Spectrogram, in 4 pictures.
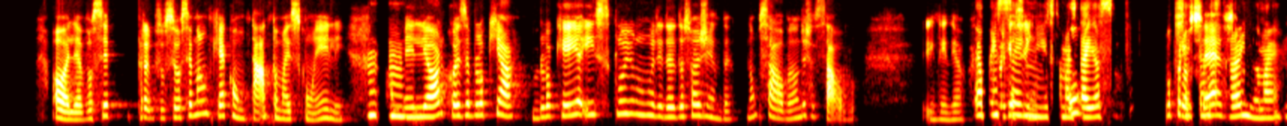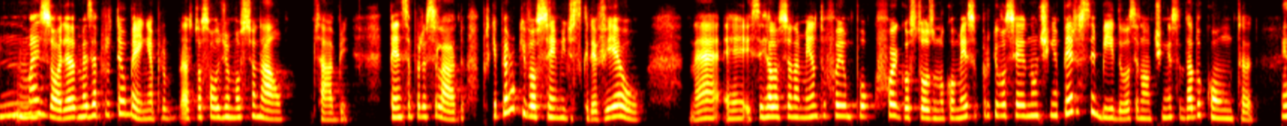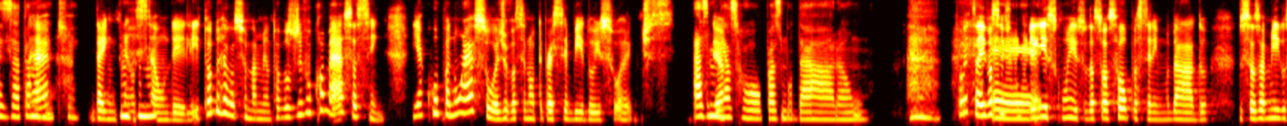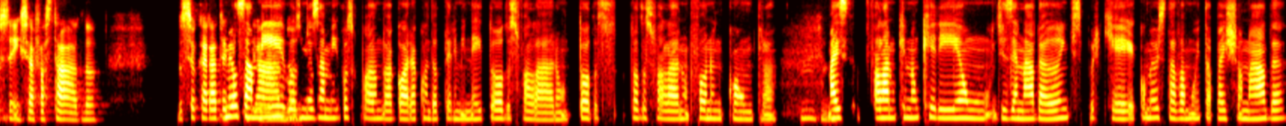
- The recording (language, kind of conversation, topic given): Portuguese, advice, Como você está lidando com o fim de um relacionamento de longo prazo?
- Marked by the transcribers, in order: tapping; chuckle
